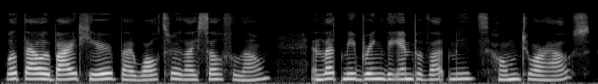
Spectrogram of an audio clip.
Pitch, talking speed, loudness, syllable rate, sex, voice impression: 235 Hz, 200 wpm, -17 LUFS, 5.3 syllables/s, female, very feminine, young, thin, tensed, powerful, bright, very hard, very clear, very fluent, slightly raspy, cute, very intellectual, very refreshing, sincere, very calm, friendly, very reassuring, very unique, very elegant, slightly wild, sweet, slightly lively, slightly strict, slightly intense, sharp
